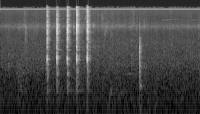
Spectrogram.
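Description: Five quick metallic taps on a red metal fuel bottle, showing it is metal and not plastic, followed about a second later by one fainter tap.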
